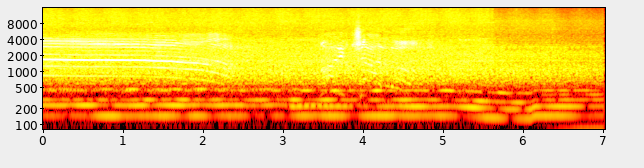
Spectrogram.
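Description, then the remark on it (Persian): An audience screams loudly and continuously for about seven seconds after being asked to scream if they had a great time tonight, high shrieking voices blending into a dense roar over a steady low hum, with a brief sharper cry partway through. “اونایی که بهشون خیلی خوش گذشته یه جیغه بلند.”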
